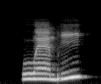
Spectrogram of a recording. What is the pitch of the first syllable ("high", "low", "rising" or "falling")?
low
